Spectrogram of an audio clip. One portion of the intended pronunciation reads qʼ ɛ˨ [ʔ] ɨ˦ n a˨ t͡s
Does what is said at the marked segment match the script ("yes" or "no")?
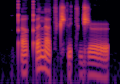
no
